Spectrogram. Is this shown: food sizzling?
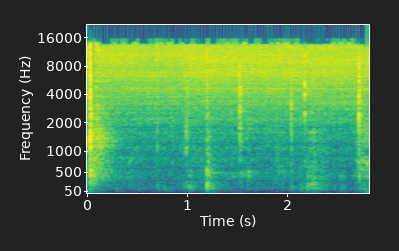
yes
